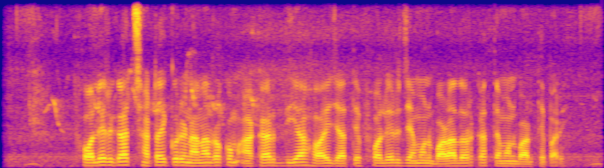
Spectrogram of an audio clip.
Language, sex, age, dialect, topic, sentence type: Bengali, male, 31-35, Western, agriculture, statement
